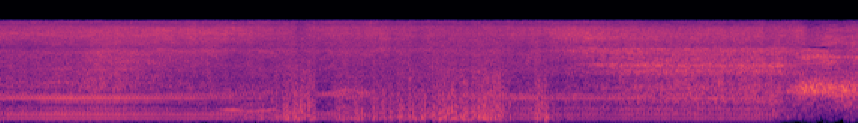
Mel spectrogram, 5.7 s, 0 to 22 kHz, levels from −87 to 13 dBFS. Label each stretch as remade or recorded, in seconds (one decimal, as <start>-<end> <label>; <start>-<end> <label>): 0.0-3.8 remade; 3.8-5.7 recorded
